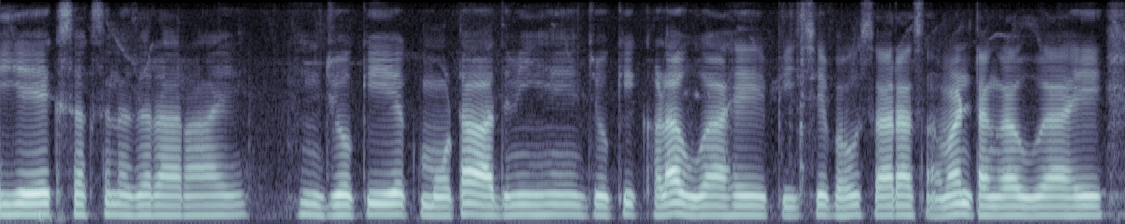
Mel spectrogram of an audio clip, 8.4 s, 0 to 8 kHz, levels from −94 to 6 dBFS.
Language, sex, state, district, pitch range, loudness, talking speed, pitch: Hindi, male, Bihar, Begusarai, 125-135 Hz, -16 LUFS, 165 wpm, 130 Hz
